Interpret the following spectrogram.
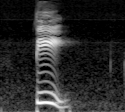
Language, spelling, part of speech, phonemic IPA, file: Tamil, தீ, character / noun / adjective / verb, /t̪iː/, Ta-தீ.ogg
- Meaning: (character) The alphasyllabic combination of த் (t) + ஈ (ī); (noun) 1. fire 2. digesting heat 3. lamp 4. anger 5. evil 6. hell; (adjective) adjectival of தீ (tī) (the noun above); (verb) to be burnt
